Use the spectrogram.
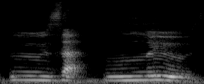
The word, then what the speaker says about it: lose: of oh lose so this o in the middle kind of sounds like ooh but in this word lose it's just an o and a silent e even so this word lose doesn't even really follow the rules oh lose did you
